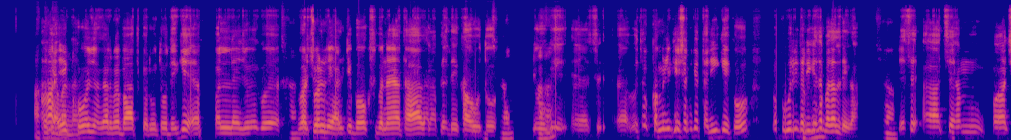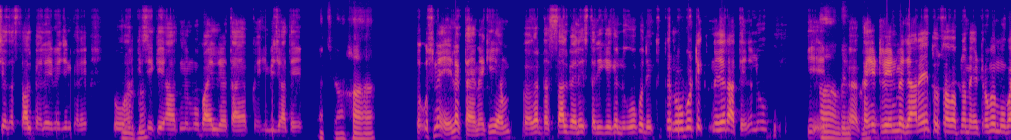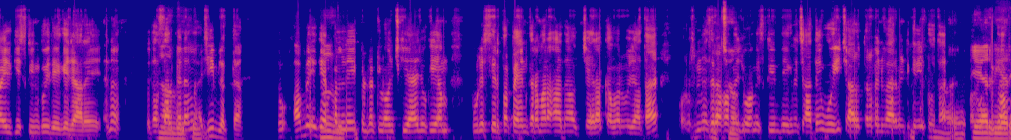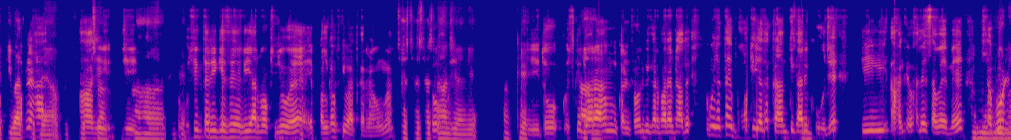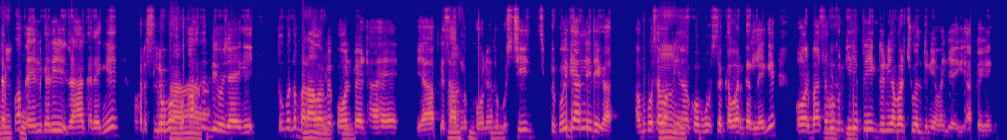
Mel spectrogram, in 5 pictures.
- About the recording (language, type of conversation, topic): Hindi, unstructured, पुराने समय की कौन-सी ऐसी खोज थी जिसने लोगों का जीवन बदल दिया?
- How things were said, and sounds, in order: in English: "कम्युनिकेशन"; other background noise; in English: "इमैजिन"; in English: "रोबाटिक"; in English: "प्रोडक्ट लॉन्च"; in English: "कवर"; in English: "एनवायरनमेंट क्रिएट"; in English: "ओके"; in English: "कंट्रोल"; laughing while speaking: "आने वाले"; in English: "कवर"; in English: "वर्चुअल"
